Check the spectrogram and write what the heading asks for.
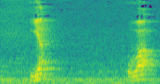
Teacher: तो अब देखिए अर्धस्वर। अर्धस्वर इसके उच्चारण में मुख से वायु बिना संघर्ष की निकलती है, संघर्ष करना नहीं पड़ता है।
